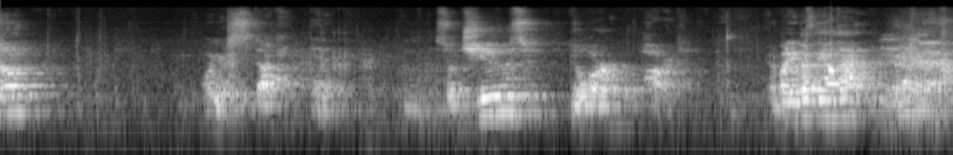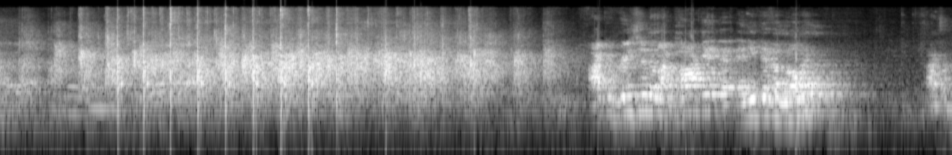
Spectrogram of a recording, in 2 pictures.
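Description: A middle-aged man speaks loudly and with animation in an echoing hall.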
